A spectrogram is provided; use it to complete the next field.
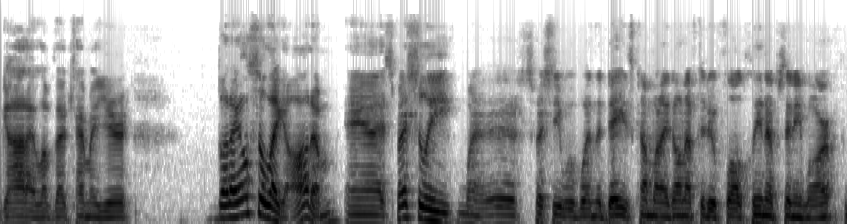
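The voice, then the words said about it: Minnesota accent. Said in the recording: “I've got a Minnesota accent.”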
